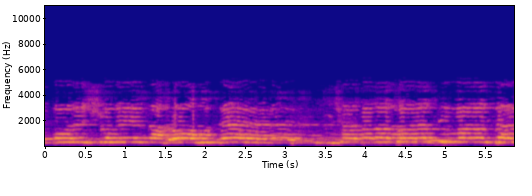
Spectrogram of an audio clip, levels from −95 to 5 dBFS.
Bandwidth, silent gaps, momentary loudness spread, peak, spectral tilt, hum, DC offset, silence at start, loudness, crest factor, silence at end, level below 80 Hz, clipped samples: 4.9 kHz; none; 9 LU; -2 dBFS; -9 dB/octave; none; under 0.1%; 0 s; -18 LUFS; 16 dB; 0 s; -78 dBFS; under 0.1%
